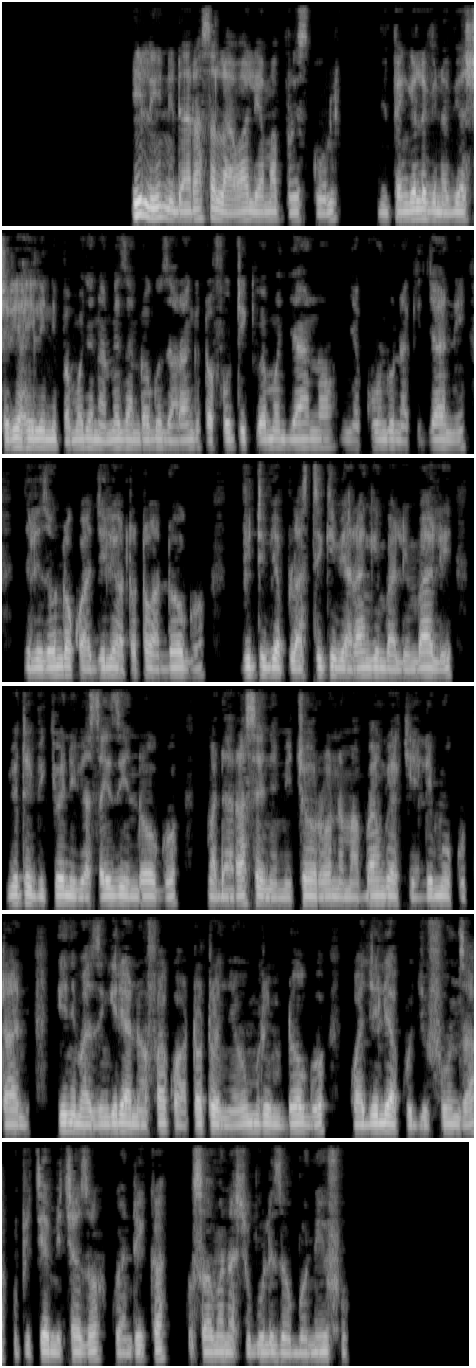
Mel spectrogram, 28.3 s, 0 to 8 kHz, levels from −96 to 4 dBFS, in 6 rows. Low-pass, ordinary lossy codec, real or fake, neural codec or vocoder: 7.2 kHz; MP3, 48 kbps; real; none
